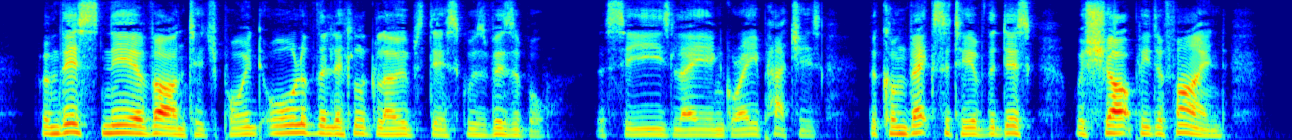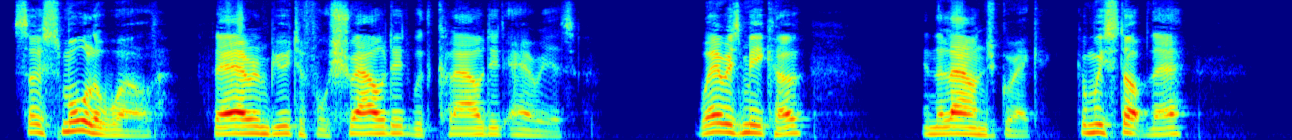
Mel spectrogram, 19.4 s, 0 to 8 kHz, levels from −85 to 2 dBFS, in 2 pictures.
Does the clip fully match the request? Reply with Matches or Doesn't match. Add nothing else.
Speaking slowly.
Doesn't match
